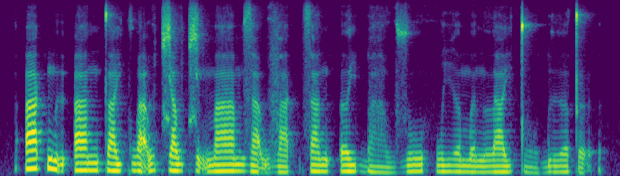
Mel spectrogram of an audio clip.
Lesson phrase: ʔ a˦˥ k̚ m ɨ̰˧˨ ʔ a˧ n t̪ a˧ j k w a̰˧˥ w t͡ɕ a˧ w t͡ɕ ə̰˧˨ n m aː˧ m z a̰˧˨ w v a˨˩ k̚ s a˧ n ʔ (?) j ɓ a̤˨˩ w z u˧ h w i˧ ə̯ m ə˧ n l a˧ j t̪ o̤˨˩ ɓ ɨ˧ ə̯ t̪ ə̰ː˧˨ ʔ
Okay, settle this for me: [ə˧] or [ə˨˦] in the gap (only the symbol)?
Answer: ə˧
